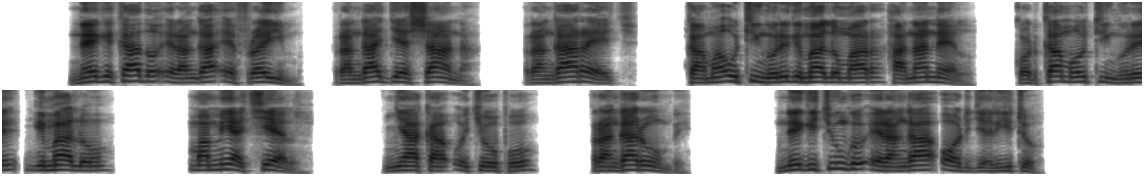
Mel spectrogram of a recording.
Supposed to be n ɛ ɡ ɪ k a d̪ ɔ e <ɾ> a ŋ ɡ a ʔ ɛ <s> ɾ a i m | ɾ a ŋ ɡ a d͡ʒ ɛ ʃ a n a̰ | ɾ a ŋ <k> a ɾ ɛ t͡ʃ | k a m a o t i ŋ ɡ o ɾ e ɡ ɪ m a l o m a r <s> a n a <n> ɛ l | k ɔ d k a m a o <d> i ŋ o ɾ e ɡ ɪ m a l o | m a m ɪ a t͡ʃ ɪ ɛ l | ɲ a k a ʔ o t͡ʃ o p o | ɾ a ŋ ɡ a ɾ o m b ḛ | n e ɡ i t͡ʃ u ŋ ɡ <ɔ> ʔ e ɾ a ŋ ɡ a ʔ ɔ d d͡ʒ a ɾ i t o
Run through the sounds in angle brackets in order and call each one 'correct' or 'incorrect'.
correct, incorrect: f, incorrect: ɡ, incorrect: h, correct, incorrect: t, incorrect: o

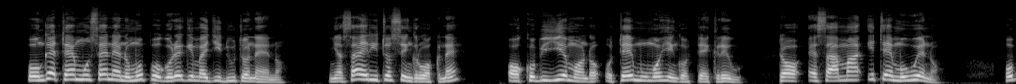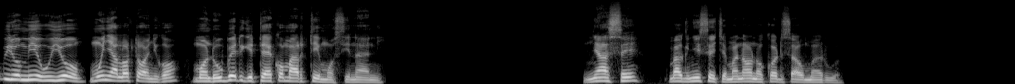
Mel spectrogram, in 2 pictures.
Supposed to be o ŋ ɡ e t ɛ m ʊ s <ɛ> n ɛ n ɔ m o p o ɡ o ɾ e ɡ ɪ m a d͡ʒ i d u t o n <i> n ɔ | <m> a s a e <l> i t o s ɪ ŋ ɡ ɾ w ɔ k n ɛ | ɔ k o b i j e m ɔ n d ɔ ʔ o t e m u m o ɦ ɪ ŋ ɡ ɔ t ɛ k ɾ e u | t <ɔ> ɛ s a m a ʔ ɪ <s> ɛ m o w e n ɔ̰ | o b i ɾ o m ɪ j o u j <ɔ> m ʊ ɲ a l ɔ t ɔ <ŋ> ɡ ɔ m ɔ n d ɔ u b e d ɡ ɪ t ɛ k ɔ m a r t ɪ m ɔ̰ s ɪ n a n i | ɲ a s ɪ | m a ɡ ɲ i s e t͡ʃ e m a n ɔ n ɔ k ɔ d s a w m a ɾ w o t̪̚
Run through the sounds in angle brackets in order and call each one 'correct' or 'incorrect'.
correct, incorrect: ɛ, incorrect: ɲ, incorrect: ɾ, correct, incorrect: t, incorrect: o, incorrect: ɲ

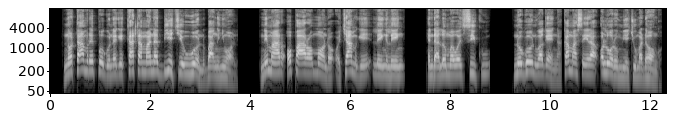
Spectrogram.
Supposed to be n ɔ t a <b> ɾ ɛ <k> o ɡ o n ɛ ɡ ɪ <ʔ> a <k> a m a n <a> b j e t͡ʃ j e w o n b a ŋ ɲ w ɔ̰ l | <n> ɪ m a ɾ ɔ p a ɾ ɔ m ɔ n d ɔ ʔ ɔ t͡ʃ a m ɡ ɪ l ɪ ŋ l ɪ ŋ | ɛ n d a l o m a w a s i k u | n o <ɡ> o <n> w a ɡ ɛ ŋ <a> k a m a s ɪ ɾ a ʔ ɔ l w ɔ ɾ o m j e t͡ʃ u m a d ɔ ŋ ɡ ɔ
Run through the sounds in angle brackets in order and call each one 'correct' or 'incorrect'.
incorrect: m, incorrect: p, incorrect: k, incorrect: t, correct, correct, correct, correct, correct

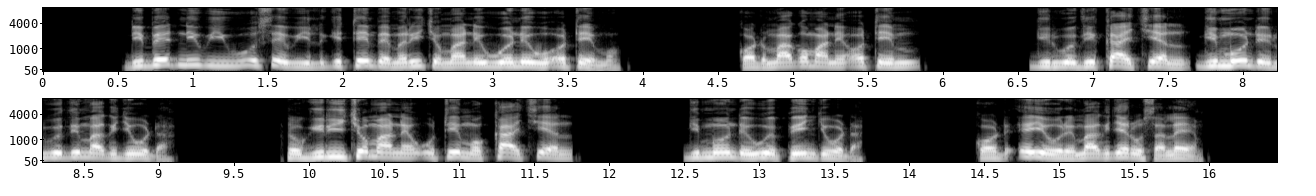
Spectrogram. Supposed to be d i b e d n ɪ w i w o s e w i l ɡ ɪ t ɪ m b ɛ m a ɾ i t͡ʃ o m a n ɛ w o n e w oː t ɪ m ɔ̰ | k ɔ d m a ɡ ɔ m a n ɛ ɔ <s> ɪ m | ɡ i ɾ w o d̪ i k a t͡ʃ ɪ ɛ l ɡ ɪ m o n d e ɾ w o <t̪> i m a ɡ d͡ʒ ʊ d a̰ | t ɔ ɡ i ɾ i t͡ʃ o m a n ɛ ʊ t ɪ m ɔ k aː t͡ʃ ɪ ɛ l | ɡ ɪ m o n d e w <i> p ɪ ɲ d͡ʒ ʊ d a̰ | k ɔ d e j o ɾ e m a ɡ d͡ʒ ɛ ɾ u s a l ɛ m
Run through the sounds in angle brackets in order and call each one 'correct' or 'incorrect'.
incorrect: t, incorrect: d̪, incorrect: e

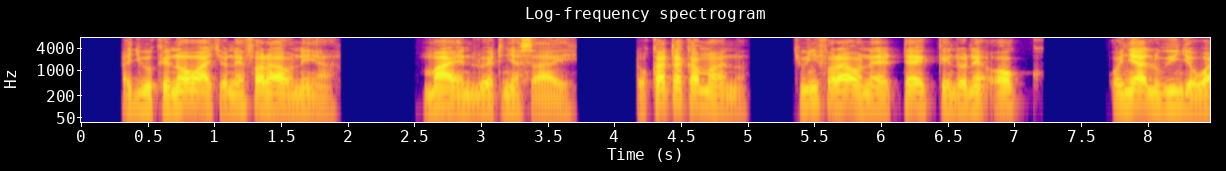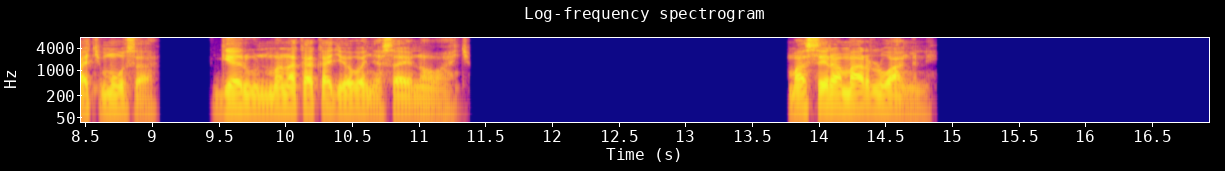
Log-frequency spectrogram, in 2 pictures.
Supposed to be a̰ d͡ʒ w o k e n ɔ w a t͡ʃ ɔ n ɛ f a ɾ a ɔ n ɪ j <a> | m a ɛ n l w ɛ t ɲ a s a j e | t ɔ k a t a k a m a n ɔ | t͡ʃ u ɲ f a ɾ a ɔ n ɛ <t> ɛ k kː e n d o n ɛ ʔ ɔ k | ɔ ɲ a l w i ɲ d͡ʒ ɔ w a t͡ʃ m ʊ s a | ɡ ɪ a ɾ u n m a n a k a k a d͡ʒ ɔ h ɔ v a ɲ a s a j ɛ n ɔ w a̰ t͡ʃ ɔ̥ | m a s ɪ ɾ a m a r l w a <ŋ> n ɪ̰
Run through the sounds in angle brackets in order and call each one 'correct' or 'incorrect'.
correct, correct, correct

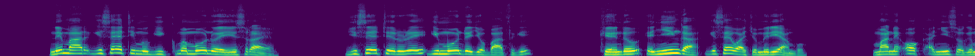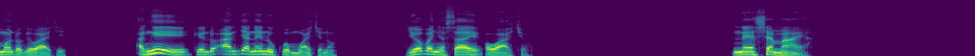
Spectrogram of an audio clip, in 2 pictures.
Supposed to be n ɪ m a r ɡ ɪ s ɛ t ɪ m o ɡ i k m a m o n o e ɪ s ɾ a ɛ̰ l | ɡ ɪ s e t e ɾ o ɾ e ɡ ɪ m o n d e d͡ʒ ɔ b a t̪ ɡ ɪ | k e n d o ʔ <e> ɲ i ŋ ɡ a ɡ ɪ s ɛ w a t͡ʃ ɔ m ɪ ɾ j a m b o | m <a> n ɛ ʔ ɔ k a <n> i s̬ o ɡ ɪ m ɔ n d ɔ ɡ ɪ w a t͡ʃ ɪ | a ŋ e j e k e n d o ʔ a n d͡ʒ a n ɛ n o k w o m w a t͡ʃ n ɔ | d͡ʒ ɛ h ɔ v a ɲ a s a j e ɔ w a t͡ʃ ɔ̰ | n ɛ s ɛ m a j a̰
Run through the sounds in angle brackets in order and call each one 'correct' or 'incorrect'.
correct, correct, incorrect: ɲ

